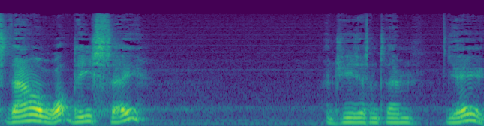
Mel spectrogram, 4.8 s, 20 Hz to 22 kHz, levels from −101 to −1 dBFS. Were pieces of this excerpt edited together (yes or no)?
yes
